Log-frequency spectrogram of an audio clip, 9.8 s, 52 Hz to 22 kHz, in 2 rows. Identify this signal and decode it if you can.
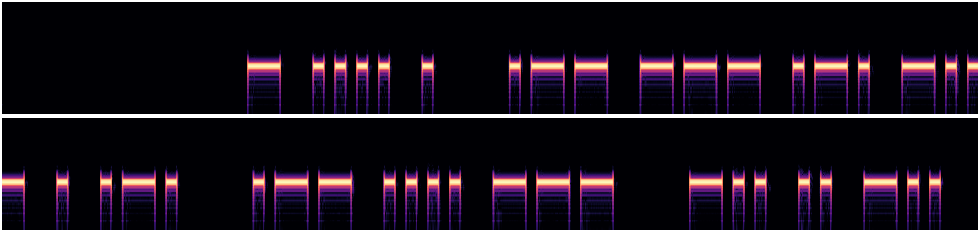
Morse code, heard as a keyed tone, about 22 wpm, 700 Hz. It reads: THE WORKER WHO DID
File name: Sentences with 7-Word Phrases - 22wpm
